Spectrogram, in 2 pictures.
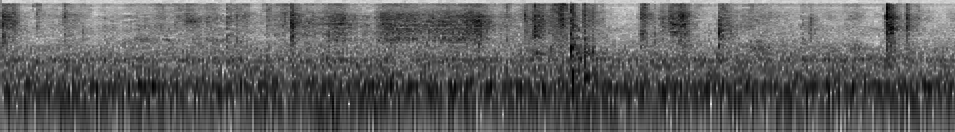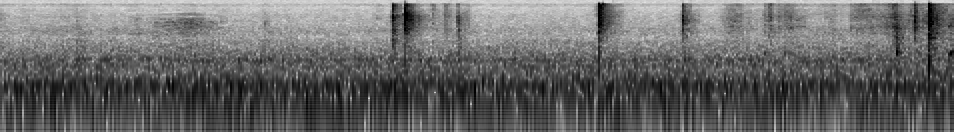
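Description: Scissors snip at something up close, with a few quiet, sharp cuts spaced irregularly over a low, steady background hum.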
